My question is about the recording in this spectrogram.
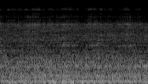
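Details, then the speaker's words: Repaired free space heater on highest setting, 1500 W, heat working: steady even whooshing rush with no scraping, ticking or wobble, fan spinning freely; normal fan running. "it's working fans going good there we go heat's working great it's on the highest temperature 1500 nice and warm you can hear that fan let's listen to it a little close"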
